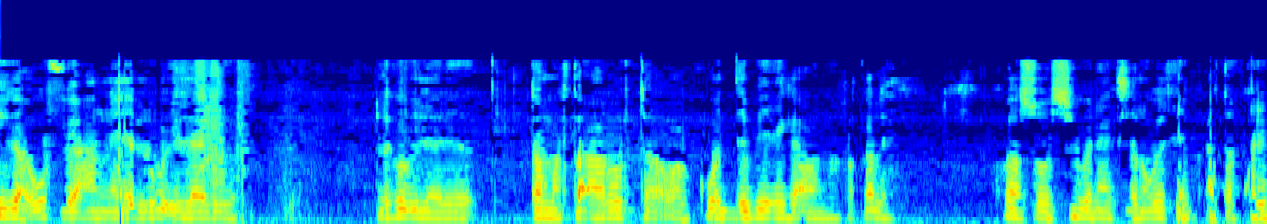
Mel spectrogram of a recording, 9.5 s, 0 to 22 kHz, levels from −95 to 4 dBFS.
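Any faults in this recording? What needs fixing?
Heavy AAC compression, likely AAC-LC at a bitrate consistent with around 16 kbps, runs through the whole clip. The encoder discards everything above 7 kHz and quantises the remaining bands coarsely, leaving the speech dull and smeared, with fizzy, warbling sibilants. Prevent it by encoding at a much higher bitrate or keeping a lossless master.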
